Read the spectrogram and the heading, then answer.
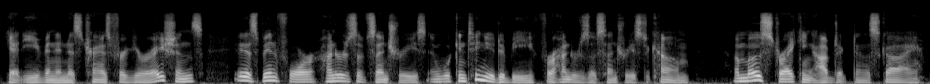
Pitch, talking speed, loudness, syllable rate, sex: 110 Hz, 195 wpm, -21 LUFS, 5.3 syllables/s, male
